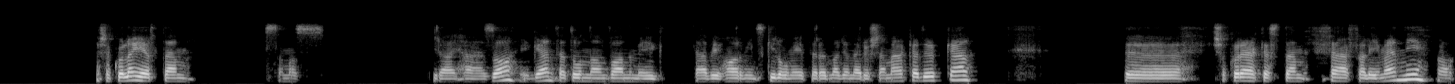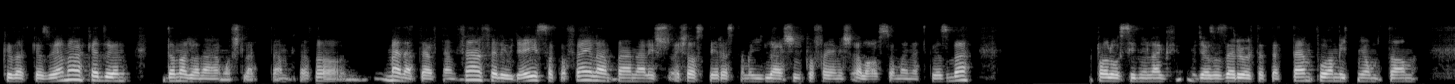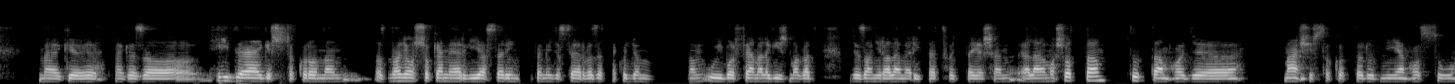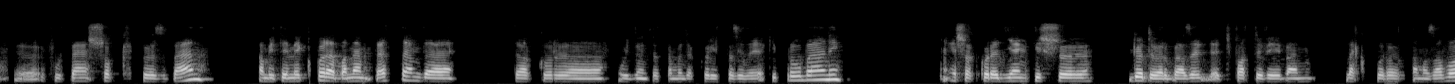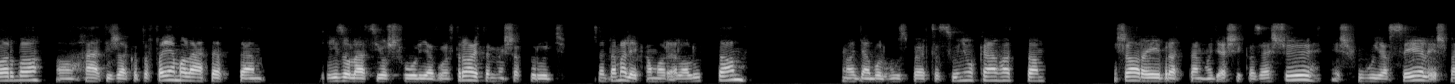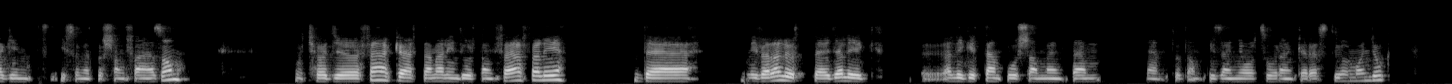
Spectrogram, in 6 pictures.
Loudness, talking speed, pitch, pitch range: -20 LUFS, 125 wpm, 150 Hz, 140-170 Hz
